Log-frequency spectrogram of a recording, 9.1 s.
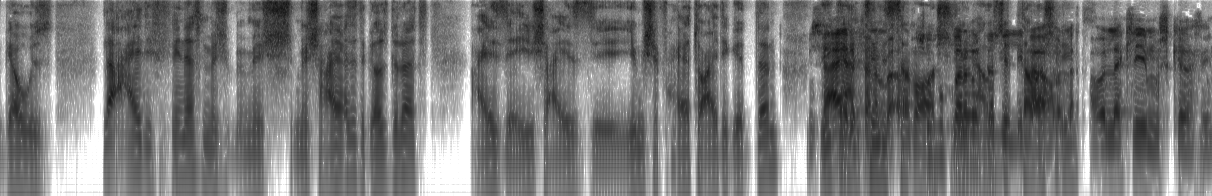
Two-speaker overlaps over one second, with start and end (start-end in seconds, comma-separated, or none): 6.0-8.1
